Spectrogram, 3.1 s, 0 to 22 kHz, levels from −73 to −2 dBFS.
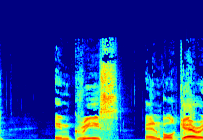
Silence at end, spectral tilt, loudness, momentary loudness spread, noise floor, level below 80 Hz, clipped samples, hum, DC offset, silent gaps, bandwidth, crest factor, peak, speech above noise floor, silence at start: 0 s; -2.5 dB/octave; -13 LUFS; 11 LU; -48 dBFS; -50 dBFS; under 0.1%; none; under 0.1%; none; 16.5 kHz; 16 dB; 0 dBFS; 35 dB; 0 s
